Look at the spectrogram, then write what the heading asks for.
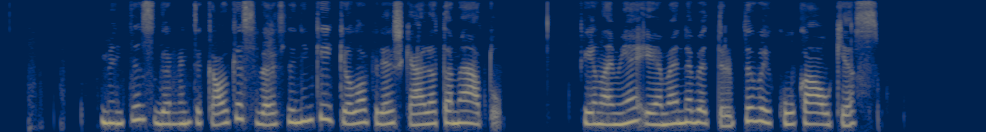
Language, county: Lithuanian, Klaipėda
